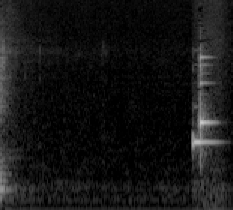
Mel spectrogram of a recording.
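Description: Near silence, then near the end a short beep of two steady tones from the phone's Google voice-input prompt as it stops listening.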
